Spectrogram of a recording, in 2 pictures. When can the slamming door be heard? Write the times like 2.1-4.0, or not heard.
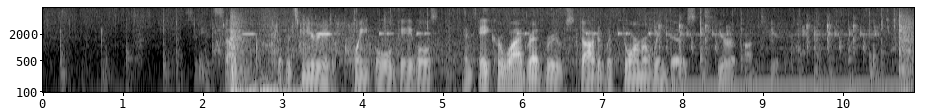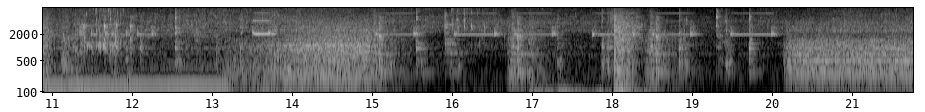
2.3-3.4, 9.6-11.4, 16.9-18.5.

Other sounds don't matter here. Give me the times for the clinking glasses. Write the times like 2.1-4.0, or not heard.
not heard.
